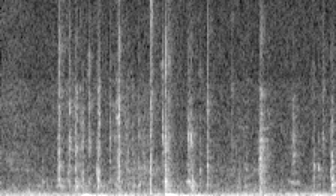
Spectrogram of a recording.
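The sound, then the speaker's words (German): Rapid, uneven keystrokes clatter on a computer keyboard as someone types H-E-Y, an exclamation mark, a space and L-E-T for a speech-output demo, a quick run of crisp taps with small pauses between them and no voices. “könnte ich jetzt zum Beispiel schreiben. H-E-Y, Ausruf, Leerzeichen, L-E-T.”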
